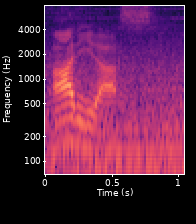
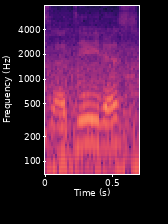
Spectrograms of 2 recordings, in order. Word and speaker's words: Adidas: and on the corner of Houston Street is adios I learned that for not the correct way to pronounce that from a video many people incorrectly pronounced it as adidas but that's incorrect but it comes from -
